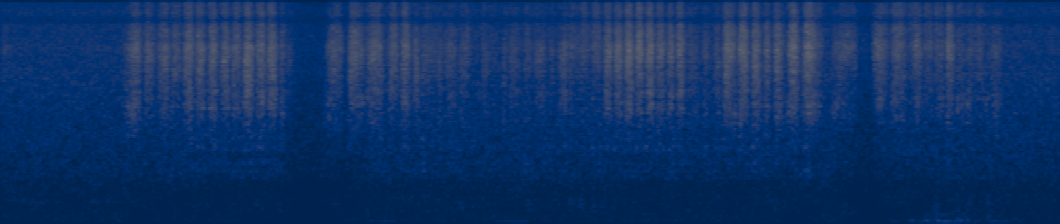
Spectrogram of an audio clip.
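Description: Small synthetic paintbrush scrubbing acrylic paint onto mixed media paper: faint, quick back-and-forth scratchy strokes in several short runs with brief pauses between them.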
